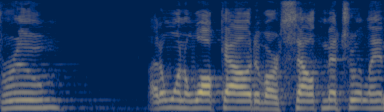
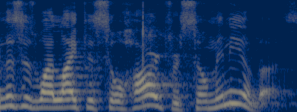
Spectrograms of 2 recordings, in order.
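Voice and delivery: ordinary talk

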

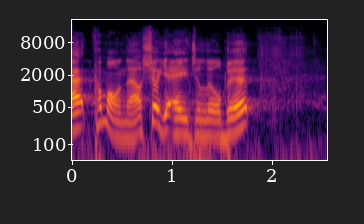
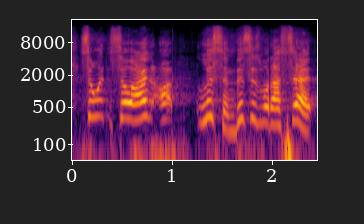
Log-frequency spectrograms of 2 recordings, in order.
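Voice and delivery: excited buildup; 8 semitones higher, 5 dB louder than usual. Real, not acted. Pastor builds up to his story.

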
